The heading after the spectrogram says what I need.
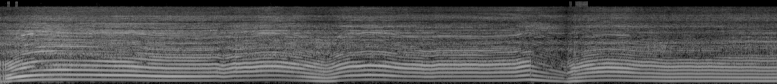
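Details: Husqvarna 562XP chainsaw, back from the shop after dealer reflashed its software for dying when hot and stumbling, about two-thirds of a tank in: strong steady high buzz dips as the bar bites, recovers cleanly each cut; normal under load.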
